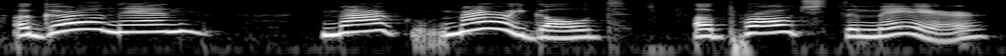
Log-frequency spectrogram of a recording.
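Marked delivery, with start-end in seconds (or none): none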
